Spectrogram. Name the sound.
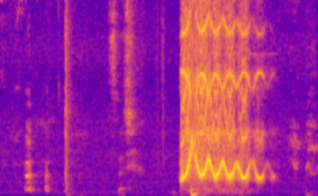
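cartoon boing sound effect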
